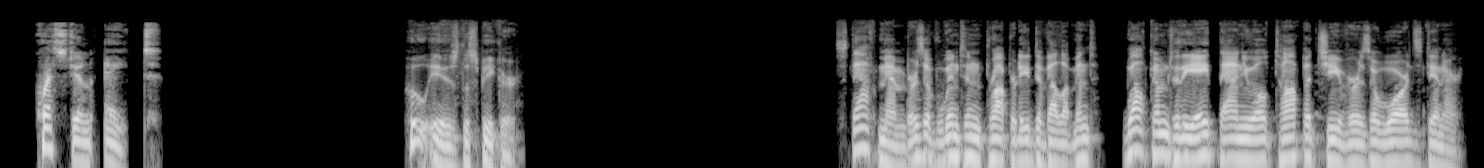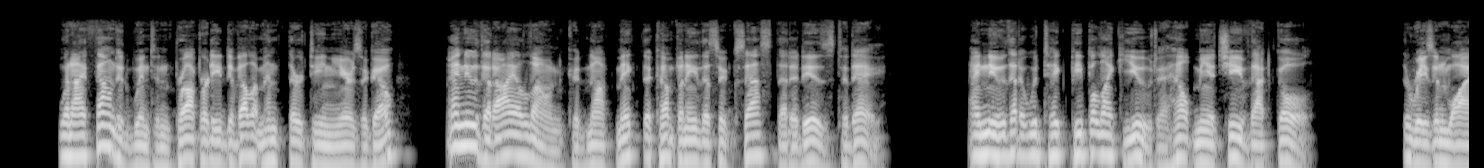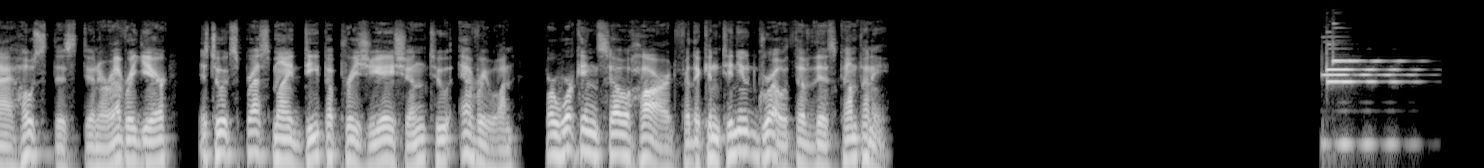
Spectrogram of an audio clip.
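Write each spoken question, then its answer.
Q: Who is the speaker?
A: The founder of Winton Property Development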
